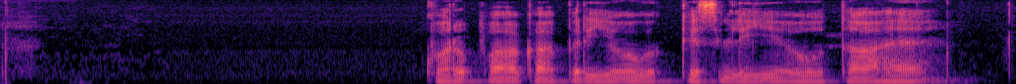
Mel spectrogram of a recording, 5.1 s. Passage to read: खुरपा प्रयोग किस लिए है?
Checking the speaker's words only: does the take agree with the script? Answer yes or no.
no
